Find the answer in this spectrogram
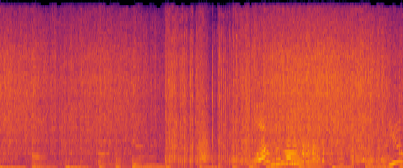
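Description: Animated sound effect of a mass of plastic balls pouring and spilling, a dense steady hiss, over children's background music with a steady beat. From about halfway in come swooping, wordless cartoon-voice whoops that rise and fall in pitch.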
